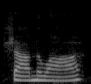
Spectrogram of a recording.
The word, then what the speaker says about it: Chat Noir: I just physically cannot pronounce it any way but the French way. It's a failing of mine. I can try it in the French way, Chat Noir.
